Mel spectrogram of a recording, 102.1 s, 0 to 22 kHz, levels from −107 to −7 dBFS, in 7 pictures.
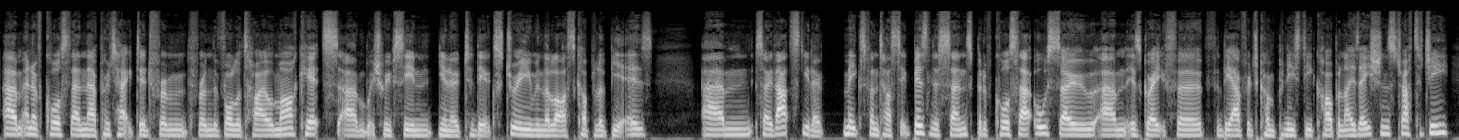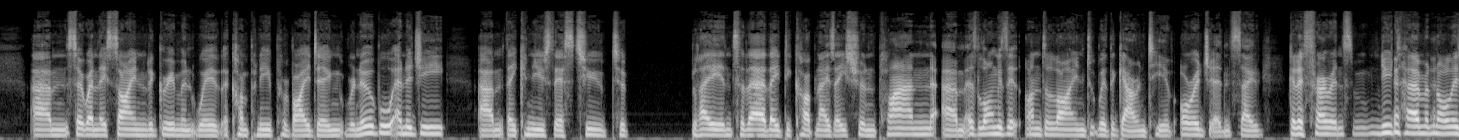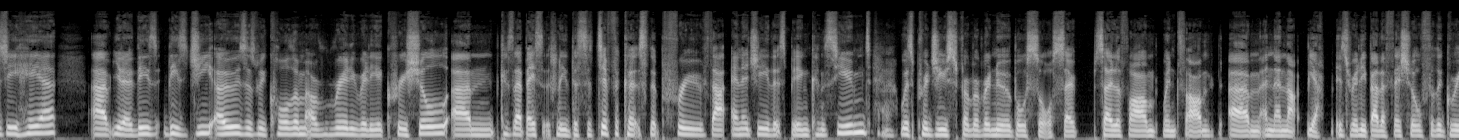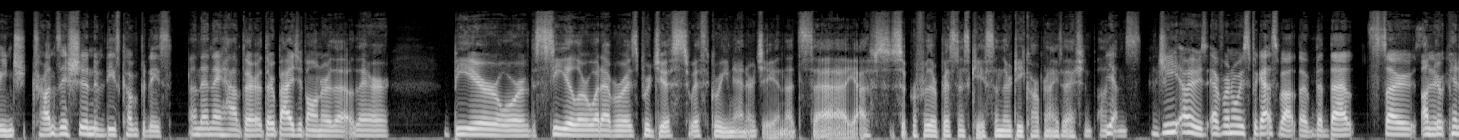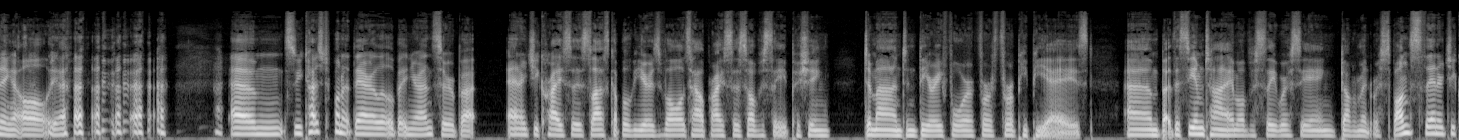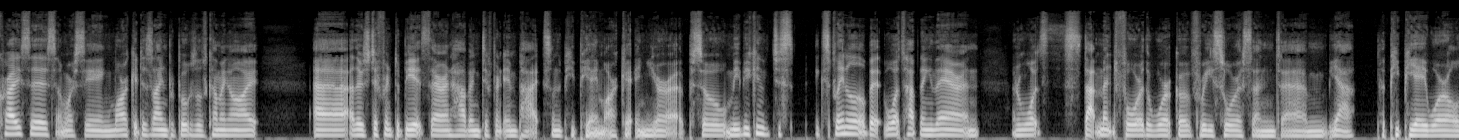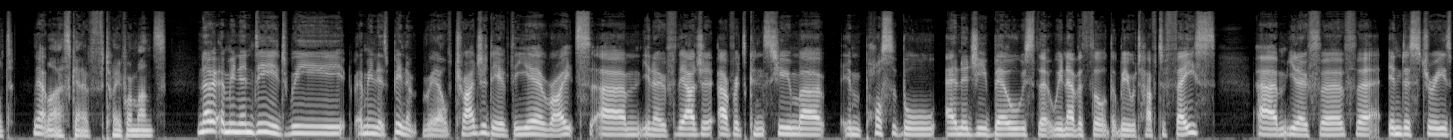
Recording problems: none

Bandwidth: 15.5 kHz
